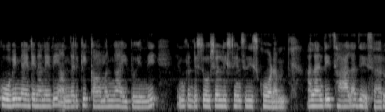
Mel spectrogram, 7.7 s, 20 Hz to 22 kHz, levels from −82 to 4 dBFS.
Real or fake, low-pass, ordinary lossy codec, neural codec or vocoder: real; 7.2 kHz; none; none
